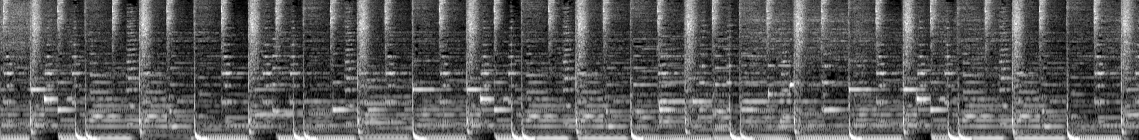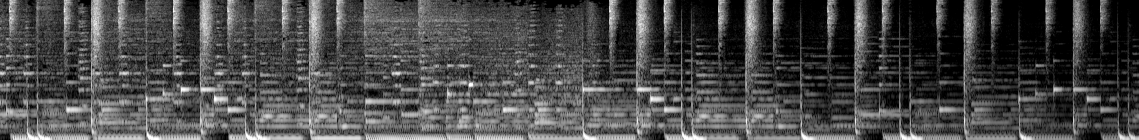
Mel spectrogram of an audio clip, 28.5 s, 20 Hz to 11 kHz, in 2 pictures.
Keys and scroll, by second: 4.5 KP_3, 5.0 z, 15.1 z, 16.7 KP_3, 17.1 z, 23.8 z.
